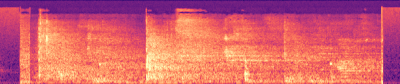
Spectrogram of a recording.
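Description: Sound of a padel rally on an indoor court: a steady hall background with a few sharp ball strikes off rackets and walls, the loudest about two seconds in, and faint voices near the end.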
